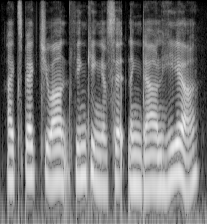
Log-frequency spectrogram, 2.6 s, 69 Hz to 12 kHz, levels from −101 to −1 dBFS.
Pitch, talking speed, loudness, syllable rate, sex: 185 Hz, 210 wpm, -16 LUFS, 5.9 syllables/s, female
